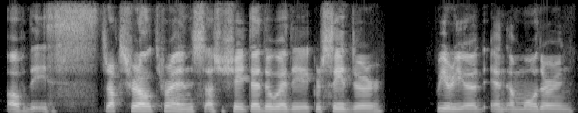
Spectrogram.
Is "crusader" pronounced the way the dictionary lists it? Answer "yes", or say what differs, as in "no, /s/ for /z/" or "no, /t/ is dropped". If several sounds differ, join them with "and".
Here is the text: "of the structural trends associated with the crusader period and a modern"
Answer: yes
